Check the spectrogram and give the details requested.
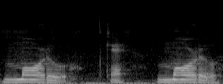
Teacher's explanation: When it's in final position, it sounds more like a U, okay, in some dialects.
